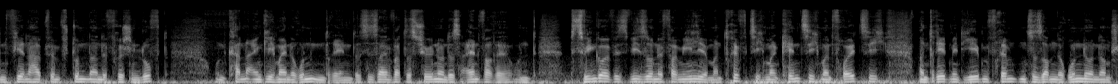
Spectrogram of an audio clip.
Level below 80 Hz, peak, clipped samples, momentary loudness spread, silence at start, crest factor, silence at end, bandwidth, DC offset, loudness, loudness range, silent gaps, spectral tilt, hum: -36 dBFS; -2 dBFS; under 0.1%; 8 LU; 0 s; 16 dB; 0 s; 14 kHz; under 0.1%; -20 LUFS; 1 LU; none; -6.5 dB/octave; none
